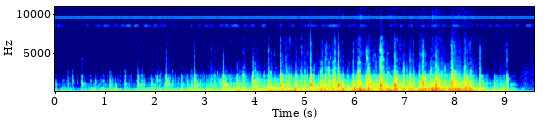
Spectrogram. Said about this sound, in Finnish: Palvelijanne saa tilata meille katetut vaunut. Tilaa vaunut,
